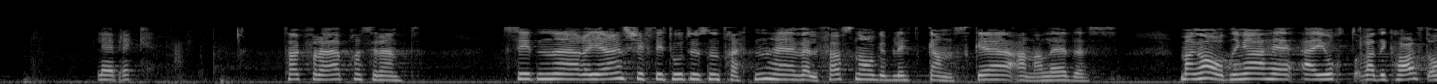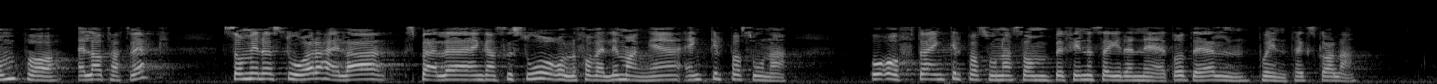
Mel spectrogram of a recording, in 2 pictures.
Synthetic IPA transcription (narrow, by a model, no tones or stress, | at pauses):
leːbɾk | t̪ʰɑkfɔʁd̪ɛpʰʁɛsɪd̪ɛnt̪ | siːd̪n̩ʁɛjeːʁɪŋsʃɪft̪əiːt̪ʰuːt̪ʰʉːsən̩ɔt̪ʰʁɛt̪n̩hɑʋɛlfæʁsnɔʁɡəblɪt̪ɡɑnskəɑnːəʁleːd̪əs | mɑŋːəɔʁd̪nɪŋəʁæjʊʁt̪ʁɑd̪ɪkʰɑːlt̪ɔmpʰɔɛlːəʁt̪ʰɑt̪ːʋɛk | sɔmɪd̪ɛst̪uːʁəd̪ɛɦæɪləspeːləæɪnɡɑnskəst̪uːʁːɔlːəfɔʁʋɛld̪ɪmɑŋːəɛŋkəlt̪̚pʰæʁsuːnəʁ | ɔɔft̪əɛŋkəlt̪̚pʰæʁsuːnəʁsɔmbəfɪnːəsæɡɪd̪ɛnːeːd̪ʁəd̪eːln̩pʰɔɪnt̪ʰɛk̚t̪skɑːlɑn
